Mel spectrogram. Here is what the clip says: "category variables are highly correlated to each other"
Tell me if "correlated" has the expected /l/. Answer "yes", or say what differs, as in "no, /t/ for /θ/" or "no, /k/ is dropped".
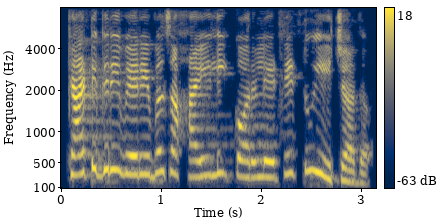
yes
